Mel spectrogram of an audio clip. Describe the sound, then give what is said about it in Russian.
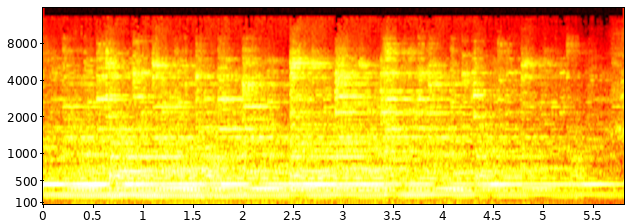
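Church bells in the city of Kiev ring out in a continuous peal, with repeated overlapping strikes and a rich, sustained ringing hum that stays loud and full throughout, with no voices. “Город Киев встретил богатыря и забаву путятишну колокольным перезвоном.”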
